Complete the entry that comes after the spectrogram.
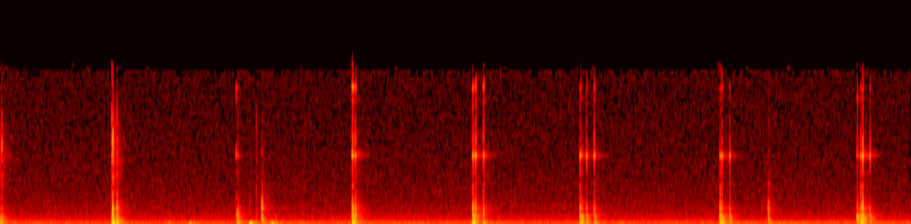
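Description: Fingernails tap and scratch the body of a slim frosted glass lotion bottle with a silver cap, filled with white lotion. Short, sharp glassy clicks ring out at irregular intervals over a soft, low scratching rustle, all at a quiet level.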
